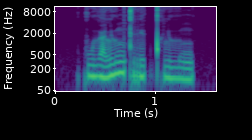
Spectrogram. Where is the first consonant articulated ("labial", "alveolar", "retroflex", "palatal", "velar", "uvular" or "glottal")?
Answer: velar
